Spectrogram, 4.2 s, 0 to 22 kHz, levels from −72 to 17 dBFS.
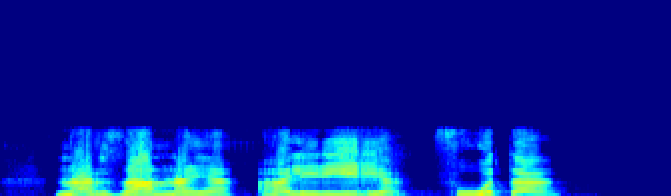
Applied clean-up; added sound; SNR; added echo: neural separator model SepFormer DNS4.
